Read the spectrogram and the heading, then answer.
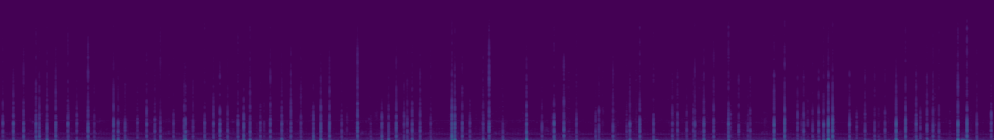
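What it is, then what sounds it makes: Textured plastic book cover. Long nails scratch across the holographic, scale-textured plastic cover of a notebook-sized book. A rapid, irregular stream of short, dry ticks and scrapes crackles over a steady low hum. Each sharp click dies away almost instantly.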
